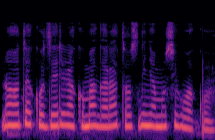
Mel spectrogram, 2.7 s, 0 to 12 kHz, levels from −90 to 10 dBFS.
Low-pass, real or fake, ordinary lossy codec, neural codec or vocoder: 7.2 kHz; real; MP3, 48 kbps; none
